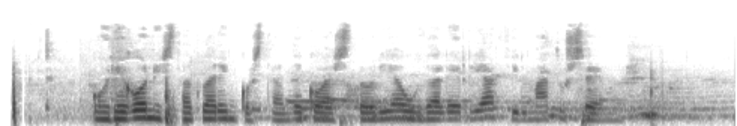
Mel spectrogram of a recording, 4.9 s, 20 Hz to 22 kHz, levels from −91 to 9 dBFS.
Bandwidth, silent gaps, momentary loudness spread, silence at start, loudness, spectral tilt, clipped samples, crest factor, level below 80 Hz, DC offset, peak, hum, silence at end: 11 kHz; none; 13 LU; 0.1 s; -25 LUFS; -7 dB/octave; under 0.1%; 20 dB; -62 dBFS; under 0.1%; -6 dBFS; none; 0.1 s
